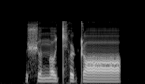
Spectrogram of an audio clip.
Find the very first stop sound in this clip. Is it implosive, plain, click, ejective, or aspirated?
aspirated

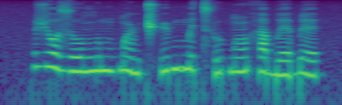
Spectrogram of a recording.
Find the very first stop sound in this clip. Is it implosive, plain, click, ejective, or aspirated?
implosive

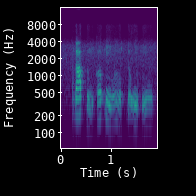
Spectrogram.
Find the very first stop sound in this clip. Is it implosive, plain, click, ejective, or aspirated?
implosive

